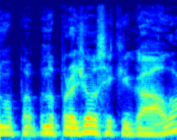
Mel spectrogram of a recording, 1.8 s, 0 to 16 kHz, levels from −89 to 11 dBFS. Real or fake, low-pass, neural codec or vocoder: real; 14.4 kHz; none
